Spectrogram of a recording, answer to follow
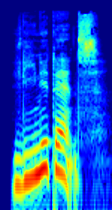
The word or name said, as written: linedans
